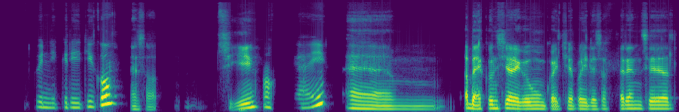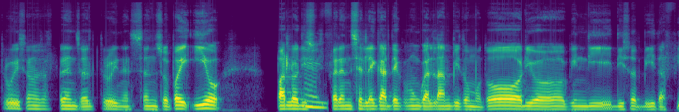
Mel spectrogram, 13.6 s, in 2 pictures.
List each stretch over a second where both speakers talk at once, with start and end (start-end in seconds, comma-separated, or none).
none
